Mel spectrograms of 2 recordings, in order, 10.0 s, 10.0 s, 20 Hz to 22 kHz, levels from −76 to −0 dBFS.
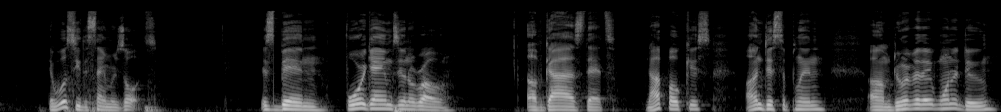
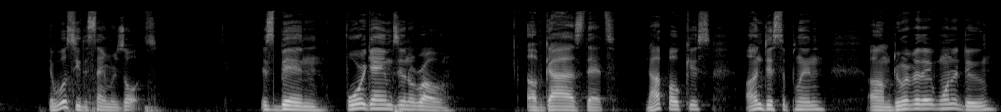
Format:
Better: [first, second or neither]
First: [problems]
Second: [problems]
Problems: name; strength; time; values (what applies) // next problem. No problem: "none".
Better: neither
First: none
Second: none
